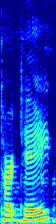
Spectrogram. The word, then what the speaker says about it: Tarte: So this one is from, I guess you pronounce it Tarte, T-A-R-T-E, and I will put a couple links below on where you can get this concealer.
